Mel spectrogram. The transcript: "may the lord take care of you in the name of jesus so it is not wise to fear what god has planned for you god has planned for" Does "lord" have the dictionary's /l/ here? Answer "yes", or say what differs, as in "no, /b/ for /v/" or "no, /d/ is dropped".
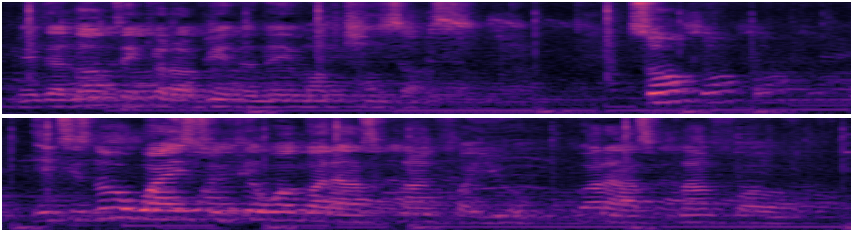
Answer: no, /n/ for /l/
